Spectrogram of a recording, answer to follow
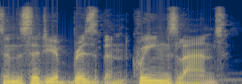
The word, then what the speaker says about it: Queensland: the city of Brisbane, Queensland. David specifies land, not Lund. Queensland. I feel like that's just my British pronunciation. It' be like I think I could pronounce it Queensland if I want to.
